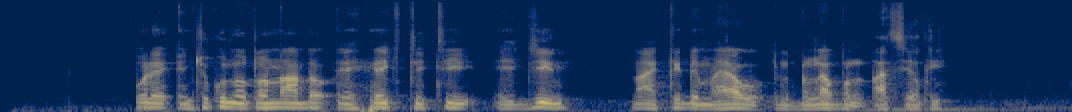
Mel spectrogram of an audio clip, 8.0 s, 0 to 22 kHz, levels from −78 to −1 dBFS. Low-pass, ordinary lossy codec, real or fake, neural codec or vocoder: none; none; fake; codec, 44.1 kHz, 2.6 kbps, SNAC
